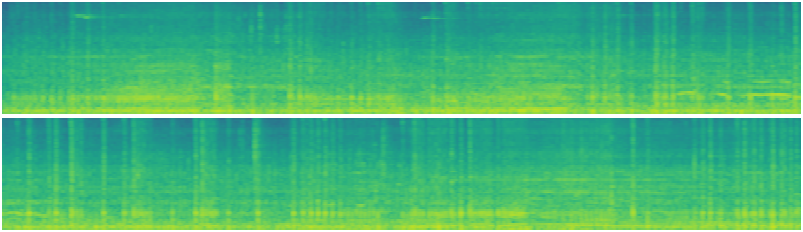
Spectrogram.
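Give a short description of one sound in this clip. Tyres crunch over dry leaves and rocks.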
